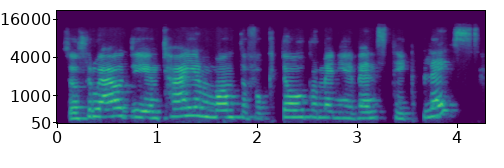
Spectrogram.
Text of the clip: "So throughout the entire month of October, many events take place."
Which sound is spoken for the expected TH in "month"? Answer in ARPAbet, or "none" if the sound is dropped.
TH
